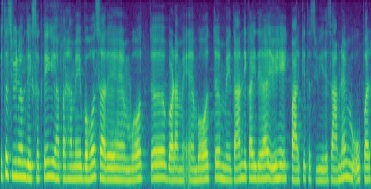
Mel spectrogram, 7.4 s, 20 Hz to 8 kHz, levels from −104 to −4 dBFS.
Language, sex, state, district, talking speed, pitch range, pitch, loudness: Hindi, female, Bihar, Vaishali, 265 wpm, 180-205 Hz, 195 Hz, -16 LUFS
